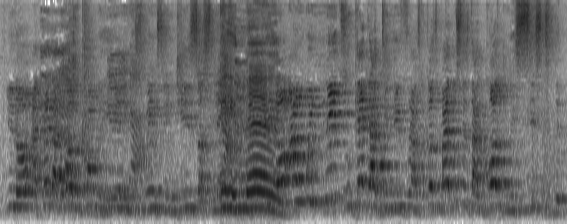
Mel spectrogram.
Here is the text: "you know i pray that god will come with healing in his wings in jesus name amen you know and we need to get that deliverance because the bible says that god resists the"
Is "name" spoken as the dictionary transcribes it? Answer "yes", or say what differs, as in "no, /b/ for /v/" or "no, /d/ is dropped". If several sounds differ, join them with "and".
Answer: no, /m/ is dropped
